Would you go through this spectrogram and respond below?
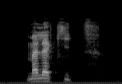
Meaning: malachite
- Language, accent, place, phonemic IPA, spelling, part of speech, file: French, France, Lyon, /ma.la.kit/, malachite, noun, LL-Q150 (fra)-malachite.wav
